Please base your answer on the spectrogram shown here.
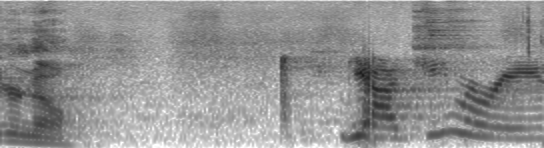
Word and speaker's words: Jean-Marie: Am I pronouncing it right or no? Yeah, Jean-Marie. Jean-Marie, I'm sorry.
